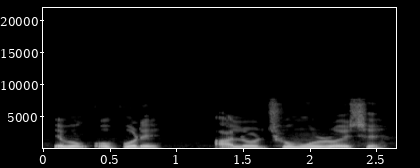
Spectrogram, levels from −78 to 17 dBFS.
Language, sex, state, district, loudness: Bengali, male, West Bengal, Jhargram, -16 LUFS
